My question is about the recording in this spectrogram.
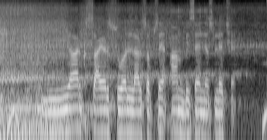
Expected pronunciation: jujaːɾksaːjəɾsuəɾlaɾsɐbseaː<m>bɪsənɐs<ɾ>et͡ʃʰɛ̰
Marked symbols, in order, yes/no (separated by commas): yes, no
